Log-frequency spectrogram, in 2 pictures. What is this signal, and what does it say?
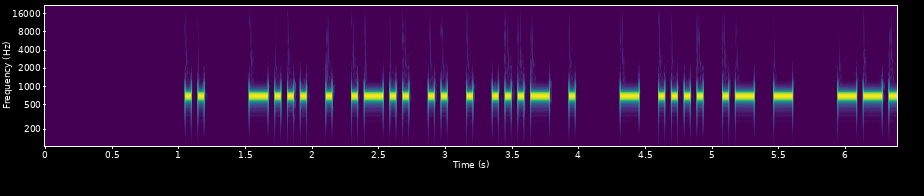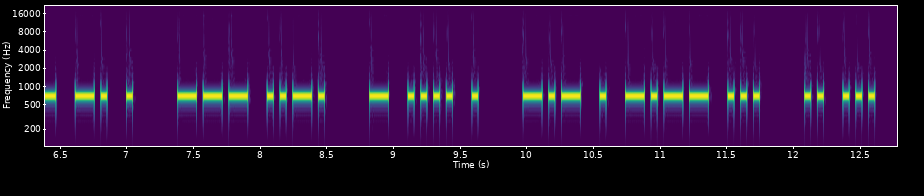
Morse code, heard as a keyed tone, about 25 wpm, 700 Hz. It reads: I BELIEVE THAT ONE OF THE KEYS IS
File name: practice / 25wpm / Sentences with 4-Word Phrases - 25wpm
